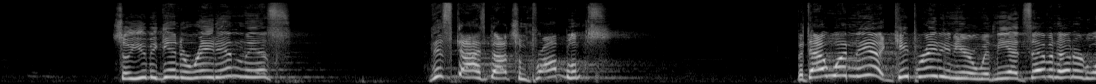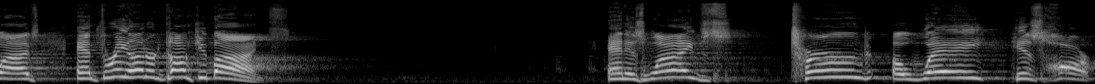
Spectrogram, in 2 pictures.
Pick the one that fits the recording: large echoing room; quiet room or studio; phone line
large echoing room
